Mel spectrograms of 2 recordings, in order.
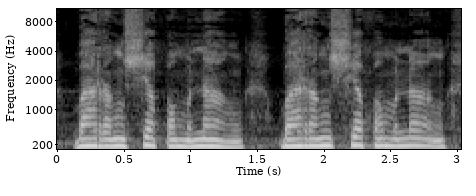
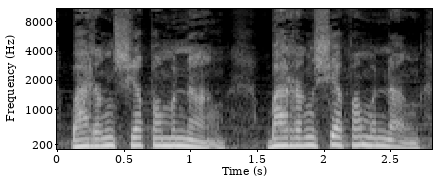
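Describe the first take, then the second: No difference in how they are said.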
